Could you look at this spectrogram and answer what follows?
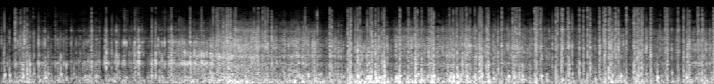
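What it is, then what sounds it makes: Plastic bristle pad. Long purple nails scratch and tap among the thin, flexible plastic or silicone pins of a large lavender spiky bristle pad. The result is a dense, continuous stream of crackling, rapid clicks and rustling scrapes across lows and highs, swelling slightly louder partway through.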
